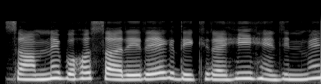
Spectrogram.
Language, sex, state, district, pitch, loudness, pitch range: Hindi, female, Haryana, Charkhi Dadri, 240 Hz, -12 LUFS, 225-270 Hz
